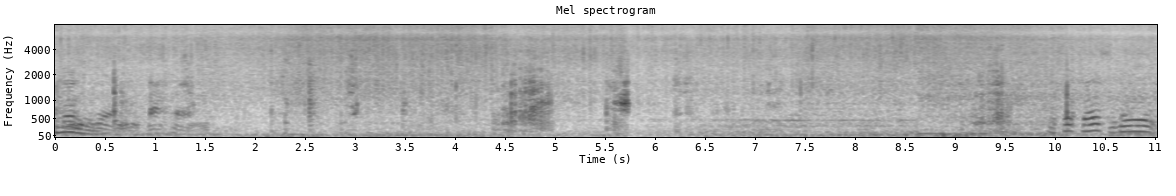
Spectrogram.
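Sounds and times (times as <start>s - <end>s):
beans sizzling in a wok: 0.0s - 11.0s
metal spatula scraping pan: 2.2s - 10.3s.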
